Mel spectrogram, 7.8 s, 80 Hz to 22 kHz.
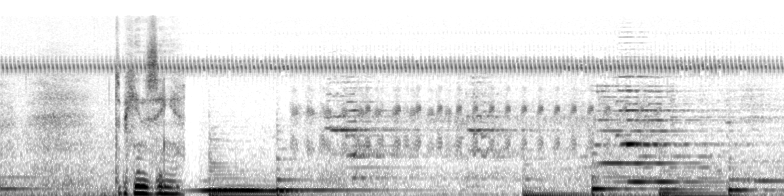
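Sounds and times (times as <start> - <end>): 
deeper croaking calls: 0.0 - 7.8
speech: 1.2 - 2.4
grasshopper warbler reeling with a high insect-like trill: 1.8 - 7.8.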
